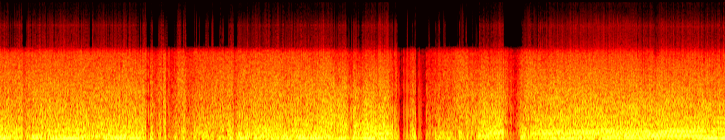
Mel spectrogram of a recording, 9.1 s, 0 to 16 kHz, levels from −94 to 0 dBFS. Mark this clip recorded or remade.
remade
